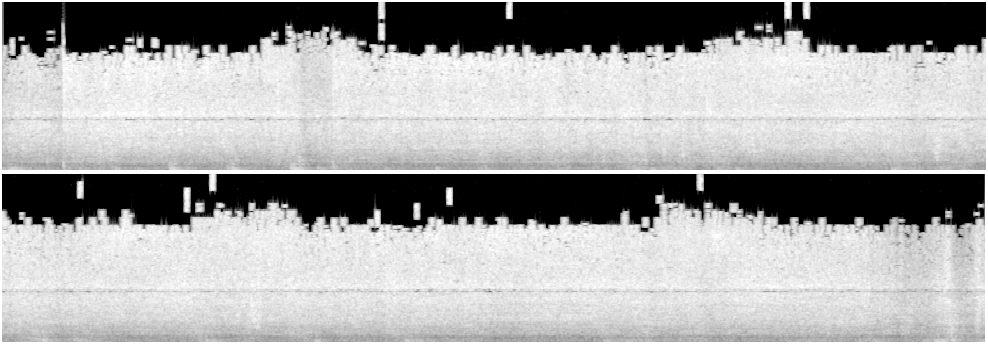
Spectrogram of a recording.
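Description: Hot-water carpet extraction wand pulled across carpet, its vacuum suction and spray making a loud, steady hiss, with a low hum that comes and goes.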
